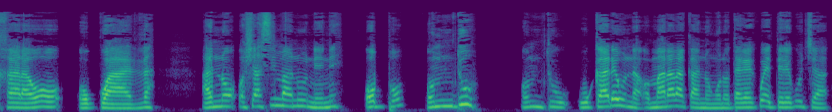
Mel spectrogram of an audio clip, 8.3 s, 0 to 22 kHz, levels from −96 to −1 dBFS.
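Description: From start to finish the speech carries generation loss: a swirly, smeared, hollow quality with softened consonant attacks, likely from around seven successive AAC-LC encodes at a rate that fits 64 kbit/s, each pass requantising on a shifted frame grid and compounding noise and spectral holes.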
